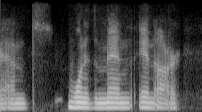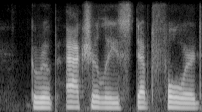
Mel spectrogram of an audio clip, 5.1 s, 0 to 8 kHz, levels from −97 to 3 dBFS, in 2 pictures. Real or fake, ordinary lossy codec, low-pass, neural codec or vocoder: fake; Opus, 24 kbps; 7.2 kHz; codec, 16 kHz, 1.1 kbps, Voila-Tokenizer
